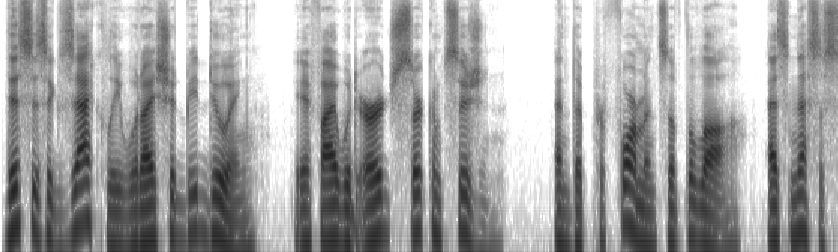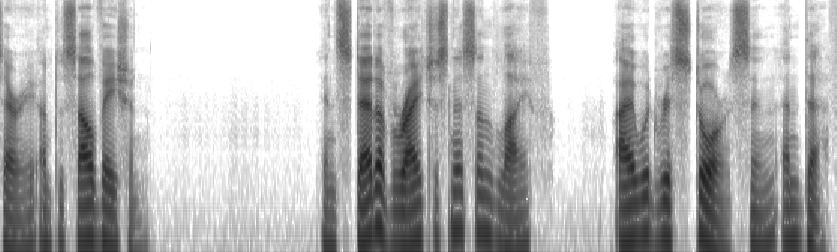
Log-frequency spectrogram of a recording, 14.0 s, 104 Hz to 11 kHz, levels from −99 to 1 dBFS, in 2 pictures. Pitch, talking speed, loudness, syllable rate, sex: 120 Hz, 145 wpm, -21 LUFS, 4.9 syllables/s, male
